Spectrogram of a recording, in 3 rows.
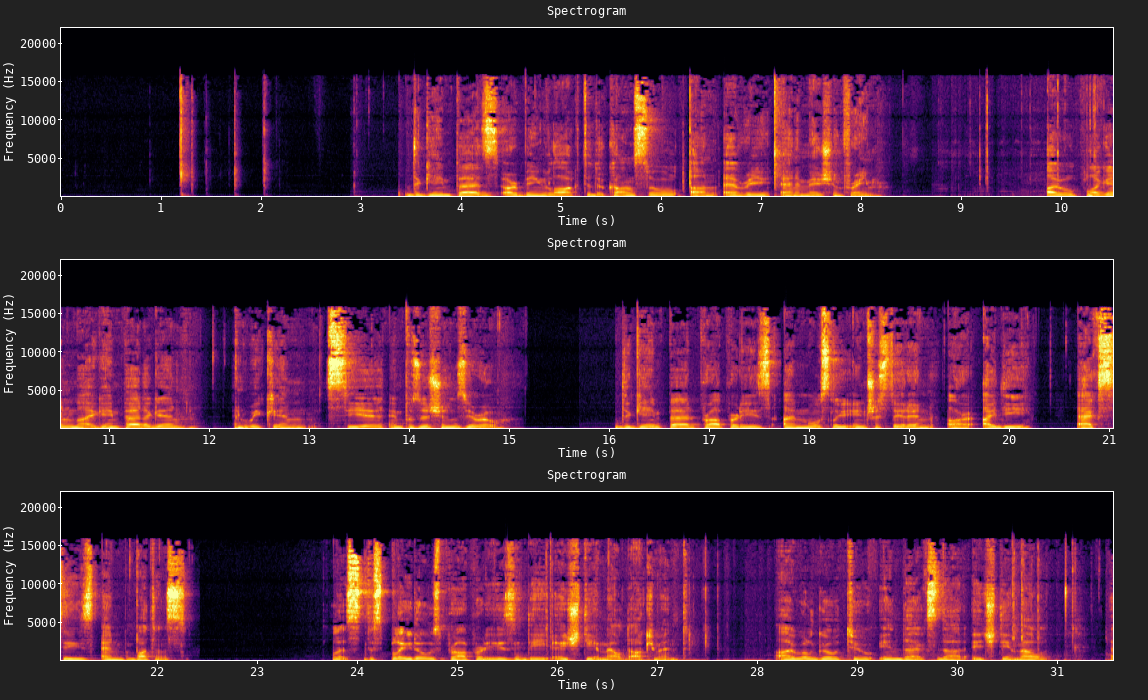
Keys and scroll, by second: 1.5 ctrl+Left, 1.8 super+r, 27.6 ctrl+Tab, 30.0-31.5 typing.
